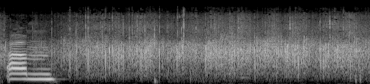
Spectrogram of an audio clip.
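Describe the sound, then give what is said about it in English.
An audience gives a round of applause to thank sponsors at a community event. A brief voice opens, then dense, steady clapping continues evenly for about three seconds. “I think we should clap and give them a round of applause.”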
